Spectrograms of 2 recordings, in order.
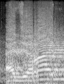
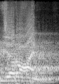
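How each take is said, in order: First: The vowel after the r sounds like a. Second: The vowel after the r sounds like o. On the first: "dia baca ran" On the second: "kita buat ajron ron"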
